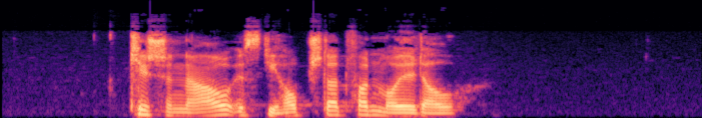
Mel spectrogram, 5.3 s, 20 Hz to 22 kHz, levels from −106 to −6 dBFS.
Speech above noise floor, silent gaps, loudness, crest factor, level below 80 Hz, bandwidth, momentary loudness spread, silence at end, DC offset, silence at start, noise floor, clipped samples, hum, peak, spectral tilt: 59 dB; none; -14 LUFS; 18 dB; -56 dBFS; 11 kHz; 6 LU; 1.8 s; under 0.1%; 1 s; -74 dBFS; under 0.1%; none; 0 dBFS; -3 dB/octave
